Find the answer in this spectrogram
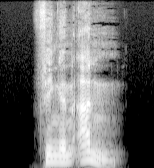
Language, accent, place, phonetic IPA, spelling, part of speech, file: German, Germany, Berlin, [ˌfɪŋən ˈan], fingen an, verb, De-fingen an.ogg
- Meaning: inflection of anfangen: 1. first/third-person plural preterite 2. first/third-person plural subjunctive II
